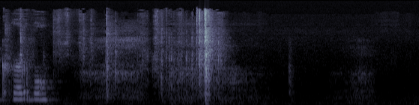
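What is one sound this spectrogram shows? A plastic figure is lifted out of a plastic tray with a click.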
